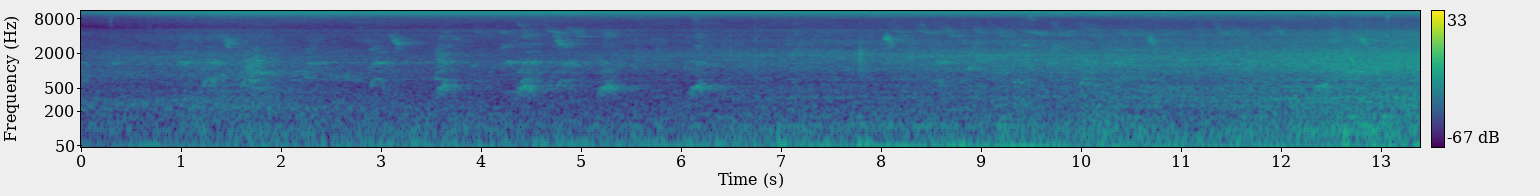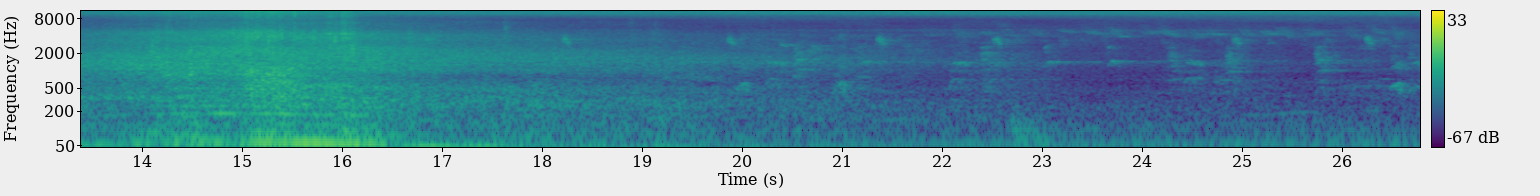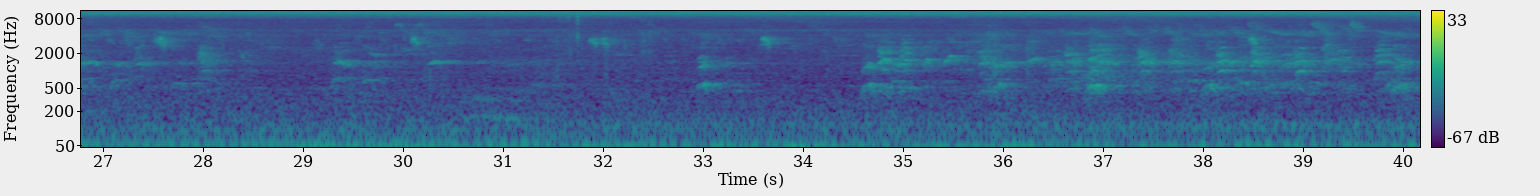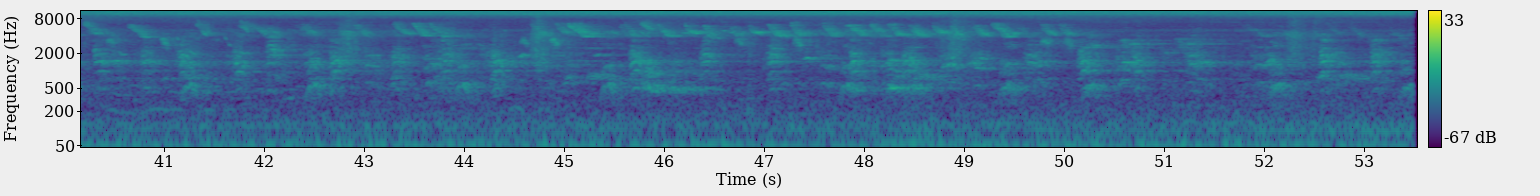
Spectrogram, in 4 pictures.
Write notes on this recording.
In the morning, Birds singing, traffic sound, Binaural recordings, Sony PCM D50 + Soundman OKM II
